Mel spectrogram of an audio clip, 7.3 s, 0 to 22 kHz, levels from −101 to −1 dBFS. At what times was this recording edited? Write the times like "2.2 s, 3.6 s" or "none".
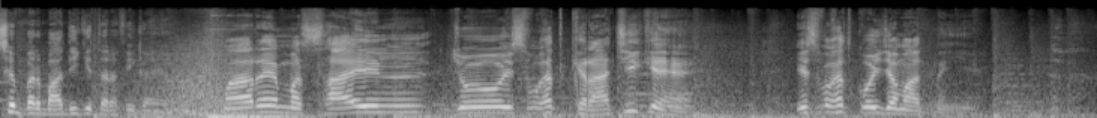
1.5 s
